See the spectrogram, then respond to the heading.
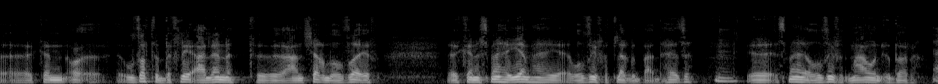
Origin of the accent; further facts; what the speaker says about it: Cairo, Cairo Governorate, Egypt; لأن أنا تربيت في القاهرة لم أكن على صلة بالريف على وجه الإطلاق.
